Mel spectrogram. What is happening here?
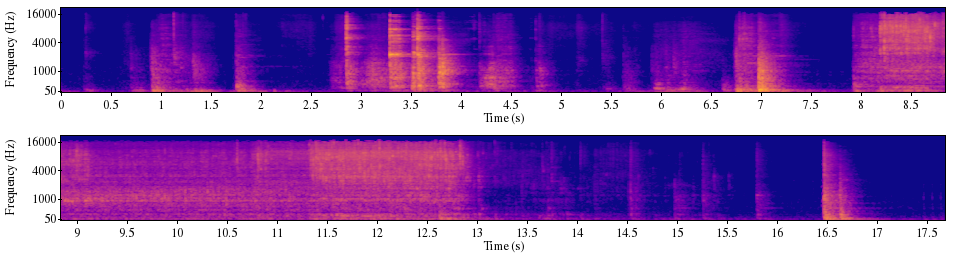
I open a kitchen cabinet and take a cup from inside. After closing the cabinet, I pour water into the cup from the tap. Finally, I place the filled cup on the kitchen counter.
